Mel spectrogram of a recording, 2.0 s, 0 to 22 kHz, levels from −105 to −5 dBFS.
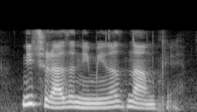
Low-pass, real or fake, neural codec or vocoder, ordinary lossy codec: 7.2 kHz; real; none; none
